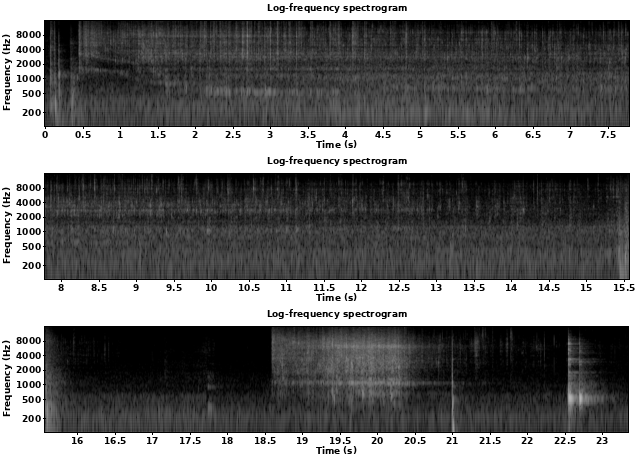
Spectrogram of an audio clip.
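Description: Refrigerator door water dispenser running into a plastic cup of crushed ice for about fifteen seconds, stopping with a knock. A few seconds later comes a shorter, louder rush of water being poured out, then a click near the end.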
